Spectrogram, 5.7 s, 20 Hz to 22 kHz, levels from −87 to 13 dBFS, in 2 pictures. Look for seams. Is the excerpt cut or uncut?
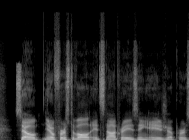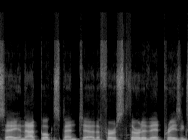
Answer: cut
